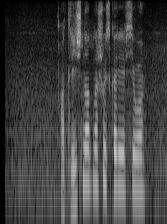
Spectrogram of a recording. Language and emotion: Russian, positive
